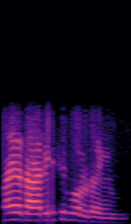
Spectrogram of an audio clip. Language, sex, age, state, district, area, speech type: Hindi, female, 60+, Uttar Pradesh, Jaunpur, rural, conversation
